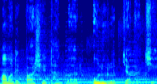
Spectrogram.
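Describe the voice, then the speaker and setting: Lively low-voiced male announcer. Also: fairly quick, in a large hall, loud music behind the voice. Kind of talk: channel announcement.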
